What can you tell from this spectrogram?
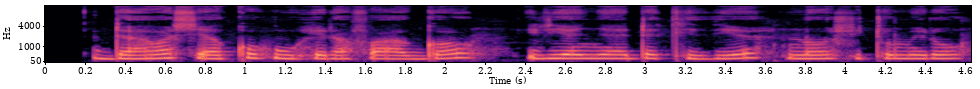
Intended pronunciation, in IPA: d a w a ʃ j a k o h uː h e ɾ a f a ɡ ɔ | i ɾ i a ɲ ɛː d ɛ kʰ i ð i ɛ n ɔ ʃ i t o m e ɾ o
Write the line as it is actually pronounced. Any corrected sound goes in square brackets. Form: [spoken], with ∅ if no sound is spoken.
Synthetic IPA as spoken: d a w a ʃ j a k o h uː h e ɾ a f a ɡ ɔ | i ɾ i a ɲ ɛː d ɛ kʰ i ð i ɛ n ɔ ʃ i t o m e ɾ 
